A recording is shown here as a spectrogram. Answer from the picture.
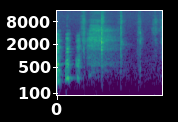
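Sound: shuffling tarot cards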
